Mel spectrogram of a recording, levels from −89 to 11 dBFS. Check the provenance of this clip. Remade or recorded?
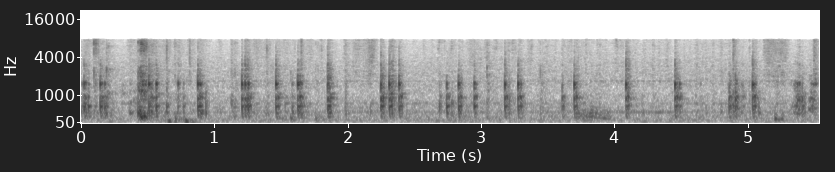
recorded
